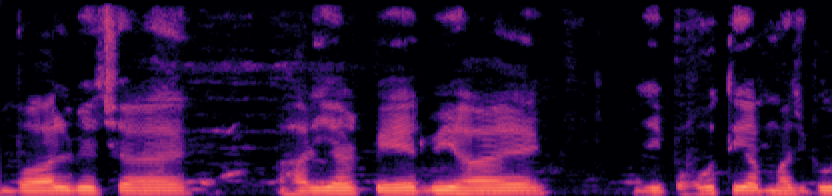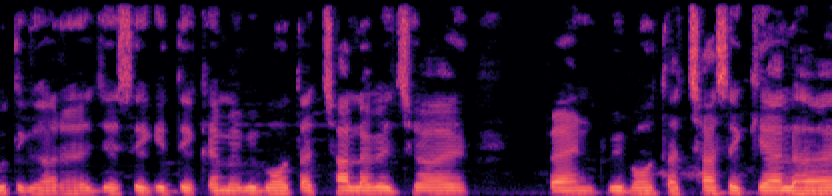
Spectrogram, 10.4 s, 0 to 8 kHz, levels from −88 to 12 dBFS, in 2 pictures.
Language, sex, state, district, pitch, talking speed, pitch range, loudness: Maithili, male, Bihar, Samastipur, 125 Hz, 175 wpm, 125-130 Hz, -17 LUFS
